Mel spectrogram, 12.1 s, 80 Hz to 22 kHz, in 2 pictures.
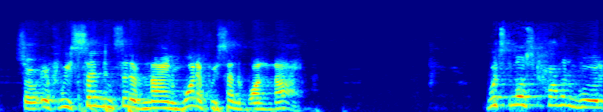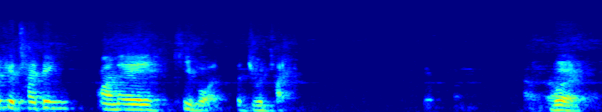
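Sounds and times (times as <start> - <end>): man lecturing: 0.2 - 3.1, 4.8 - 9.0, 11.4 - 12.0.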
